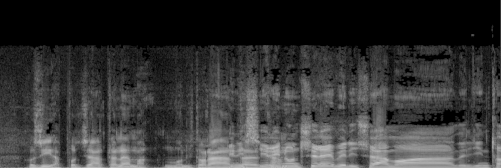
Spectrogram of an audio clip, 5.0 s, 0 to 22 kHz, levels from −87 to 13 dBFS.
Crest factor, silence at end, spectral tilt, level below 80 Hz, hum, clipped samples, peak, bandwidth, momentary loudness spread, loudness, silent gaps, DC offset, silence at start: 14 dB; 0 s; -4.5 dB/octave; -28 dBFS; none; under 0.1%; -2 dBFS; 16.5 kHz; 8 LU; -17 LUFS; none; under 0.1%; 0 s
